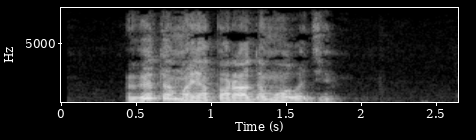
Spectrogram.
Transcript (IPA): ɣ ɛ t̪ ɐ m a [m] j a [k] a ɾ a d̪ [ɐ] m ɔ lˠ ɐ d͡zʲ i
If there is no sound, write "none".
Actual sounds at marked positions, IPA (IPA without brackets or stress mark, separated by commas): none, p, ɐ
